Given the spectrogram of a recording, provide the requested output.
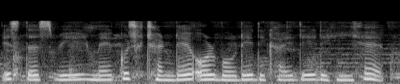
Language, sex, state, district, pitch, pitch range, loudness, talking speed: Hindi, female, Assam, Kamrup Metropolitan, 215 Hz, 205-225 Hz, -13 LUFS, 165 wpm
